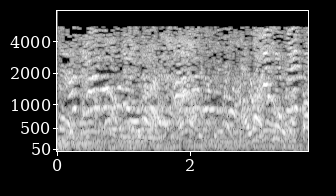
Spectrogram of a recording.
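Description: Dense crowd chatter fills a busy Trader Joe's grocery store on the Upper West Side of Manhattan, packed with shoppers, many overlapping voices blending into a steady, loud murmur with no single speaker standing out.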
